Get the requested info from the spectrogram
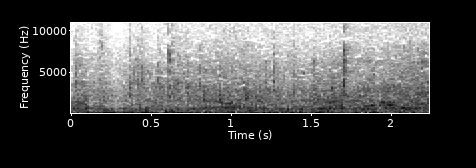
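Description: A LEGO great ball contraption running: small plastic balls clattering and the modules' mechanisms clicking, over a steady low rumble and background chatter.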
